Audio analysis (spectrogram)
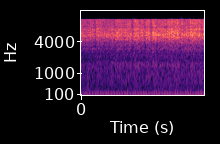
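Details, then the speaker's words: Volvo, running: fast tinny rattle buzzing steadily over the engine the whole time; something is loose, source unclear. "Wir hätten ja schon richtig schön so Klappergeräusche machen."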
